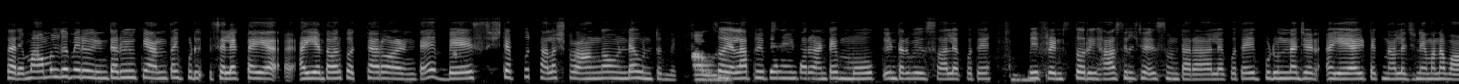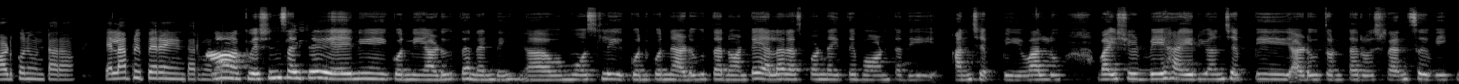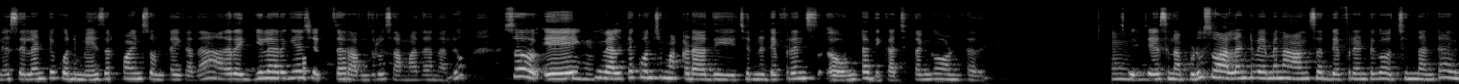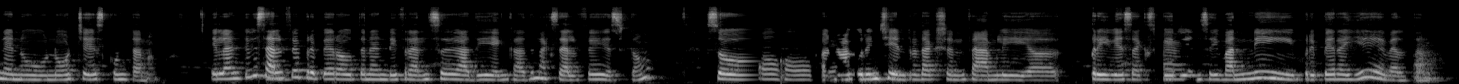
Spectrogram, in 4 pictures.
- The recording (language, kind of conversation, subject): Telugu, podcast, ఇంటర్వ్యూకి మీరు ఎలా సిద్ధం అవుతారు?
- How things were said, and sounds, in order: in English: "ఇంటర్వ్యూకి"; in English: "బేస్"; in English: "స్ట్రాంగ్‌గా"; other background noise; in English: "సో"; in English: "ఫ్రెండ్స్‌తో రిహార్సిల్"; in English: "ఏఐ"; in English: "క్వెషన్స్"; in English: "ఏఐని"; in English: "మోస్ట్‌లీ"; in English: "వై షుడ్ వి హైర్ యూ?"; in English: "స్ట్రెంథ్స్, వీక్‌నెస్"; in English: "మేజర్ పాయింట్స్"; in English: "రెగ్యులర్‌గే"; in English: "సో, ఏఐకి"; in English: "డిఫరెన్స్"; in English: "సో"; in English: "ఆన్సర్ డిఫరెంట్‌గా"; in English: "నోట్"; in English: "ప్రిపేర్"; in English: "ఫ్రెండ్స్"; distorted speech; in English: "సో"; in English: "ఇంట్రడక్షన్, ఫ్యామిలీ"; in English: "ప్రీవియస్ ఎక్స్‌పీరియన్స్"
